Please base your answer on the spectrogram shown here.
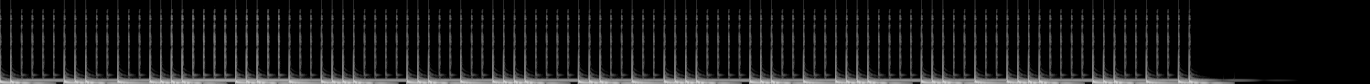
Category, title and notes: Music > Multiple instruments
13 second percussive sound made with Mallets and Kicker in LMMS. Suitable for livestream backgrounds, stream intros, or UI music. Clean, and minimal.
